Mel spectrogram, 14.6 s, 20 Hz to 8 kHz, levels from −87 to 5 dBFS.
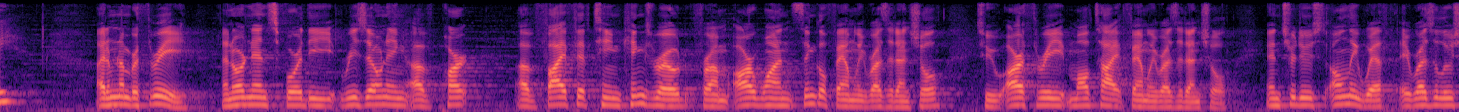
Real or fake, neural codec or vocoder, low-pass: real; none; 7.2 kHz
